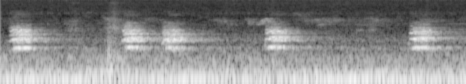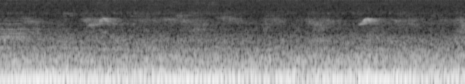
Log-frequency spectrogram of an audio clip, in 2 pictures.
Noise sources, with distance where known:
dog barking or whining, near

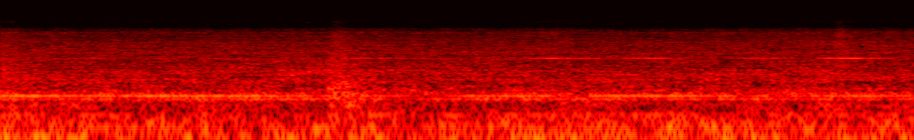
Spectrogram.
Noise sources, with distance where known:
reverse beeper

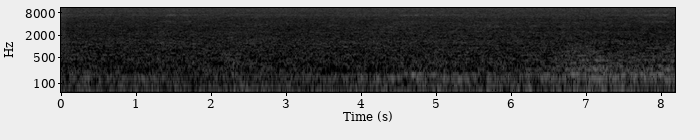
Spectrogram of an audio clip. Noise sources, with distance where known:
background noise

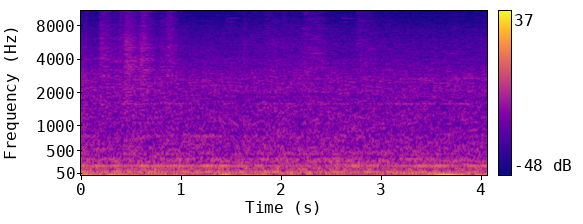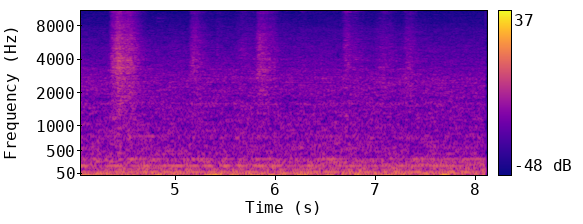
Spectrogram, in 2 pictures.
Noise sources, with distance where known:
large-sounding engine, near
non-machinery impact, near

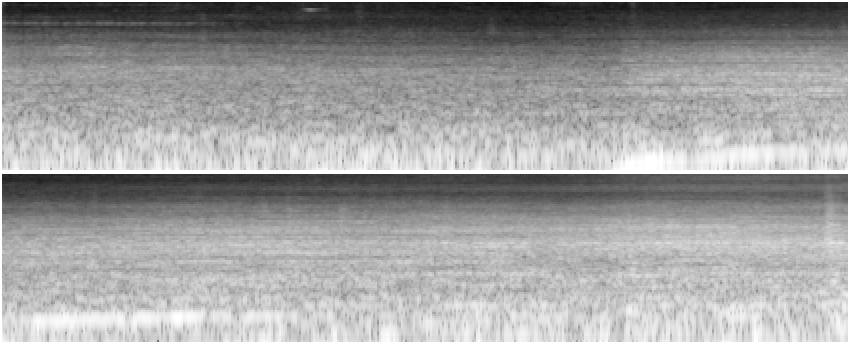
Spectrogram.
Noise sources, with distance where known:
engine of unclear size, near

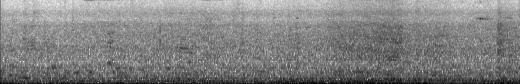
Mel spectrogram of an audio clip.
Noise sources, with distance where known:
engine of unclear size

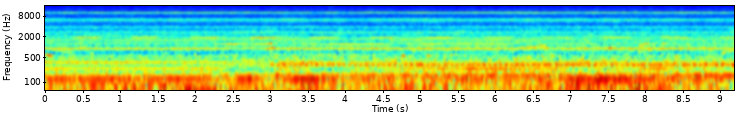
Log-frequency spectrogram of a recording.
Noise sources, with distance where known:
unidentified powered saw, near
reverse beeper, near
unidentified human voice

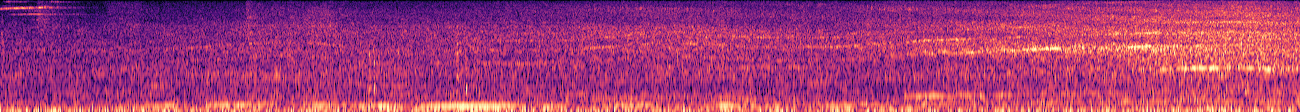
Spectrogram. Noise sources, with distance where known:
large-sounding engine, near

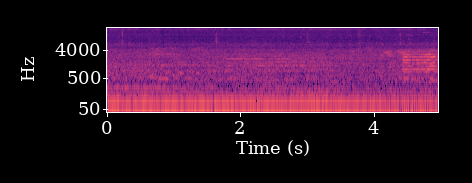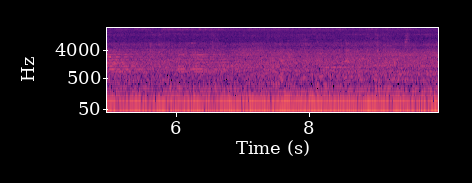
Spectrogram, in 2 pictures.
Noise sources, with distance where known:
car horn, far
person or small group talking, far

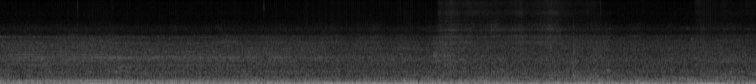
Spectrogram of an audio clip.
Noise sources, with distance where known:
background noise

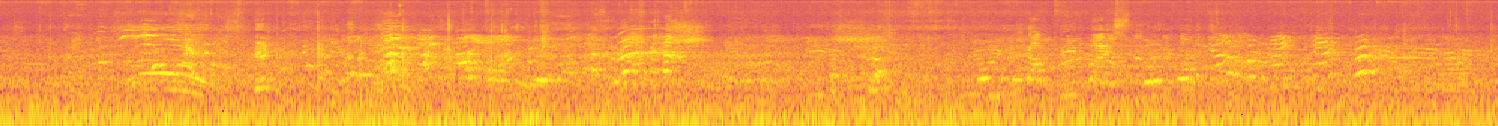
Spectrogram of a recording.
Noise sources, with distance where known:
person or small group talking, near

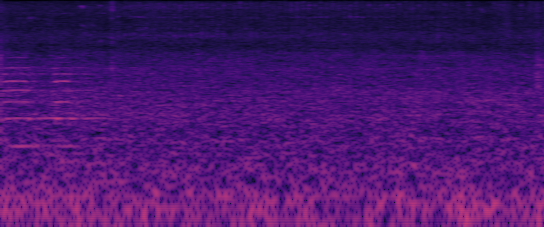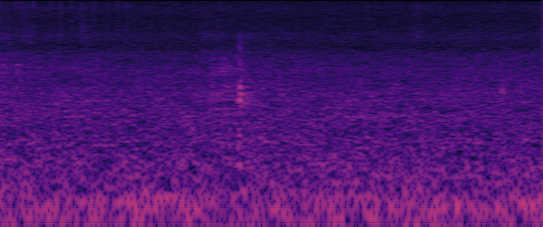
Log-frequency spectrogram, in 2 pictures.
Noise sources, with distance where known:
car horn, far

